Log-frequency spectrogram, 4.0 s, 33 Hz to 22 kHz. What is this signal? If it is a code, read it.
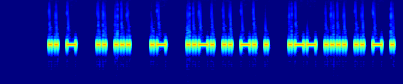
Morse code, heard as a keyed tone, about 40 wpm, 700 Hz. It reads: IT IS A FINE WHITE
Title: Sentences from Top 1600 Words 40wpm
